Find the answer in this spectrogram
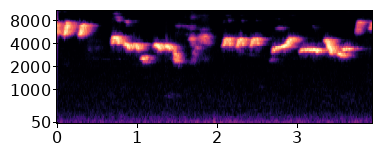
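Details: Rooftop recording of an Oriental magpie-robin: a varied run of short whistled and warbled notes jumping between high and middle pitches, delivered almost continuously with brief gaps.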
